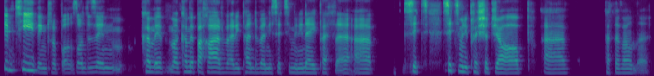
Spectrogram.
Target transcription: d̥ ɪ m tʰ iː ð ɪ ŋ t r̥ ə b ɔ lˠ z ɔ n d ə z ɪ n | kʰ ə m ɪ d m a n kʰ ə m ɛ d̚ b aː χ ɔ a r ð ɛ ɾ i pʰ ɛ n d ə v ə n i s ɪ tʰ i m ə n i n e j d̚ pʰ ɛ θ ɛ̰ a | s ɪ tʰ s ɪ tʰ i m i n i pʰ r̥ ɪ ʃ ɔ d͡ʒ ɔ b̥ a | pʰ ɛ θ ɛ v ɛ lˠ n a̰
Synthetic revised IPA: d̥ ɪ m tʰ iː ð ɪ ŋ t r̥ ə b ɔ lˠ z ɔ n d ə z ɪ n | kʰ ə m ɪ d m a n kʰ ə m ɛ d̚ b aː χ ɔ a r v ɛ ɾ i pʰ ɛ n d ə v ə n i s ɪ tʰ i m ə n i n e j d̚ pʰ ɛ θ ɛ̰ a | s ɪ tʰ s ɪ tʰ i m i n i pʰ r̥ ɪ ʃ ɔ d͡ʒ ɔ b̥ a | pʰ ɛ θ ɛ v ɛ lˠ n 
